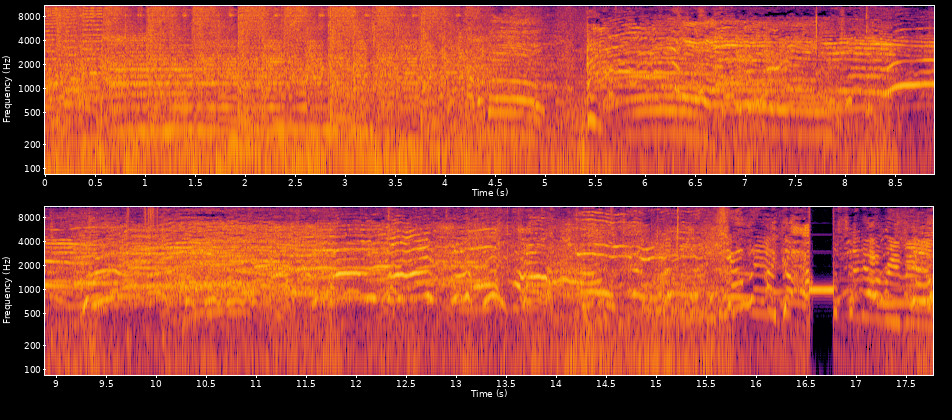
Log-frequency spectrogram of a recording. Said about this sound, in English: the whole plane sees them and starts cheering and laughing and pointing at them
